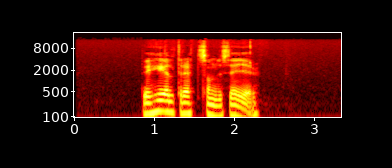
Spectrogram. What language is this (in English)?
Swedish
